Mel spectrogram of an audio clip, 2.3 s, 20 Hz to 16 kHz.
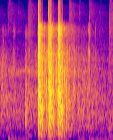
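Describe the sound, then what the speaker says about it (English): A handgun fires three quick shots after a draw from the holster, sharp loud reports spaced roughly a quarter second apart, with no talking. "a better barometer for your draw the first shot is to fire 2 or 3 shots"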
